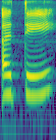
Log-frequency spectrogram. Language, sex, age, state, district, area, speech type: Punjabi, female, 18-30, Punjab, Amritsar, urban, spontaneous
